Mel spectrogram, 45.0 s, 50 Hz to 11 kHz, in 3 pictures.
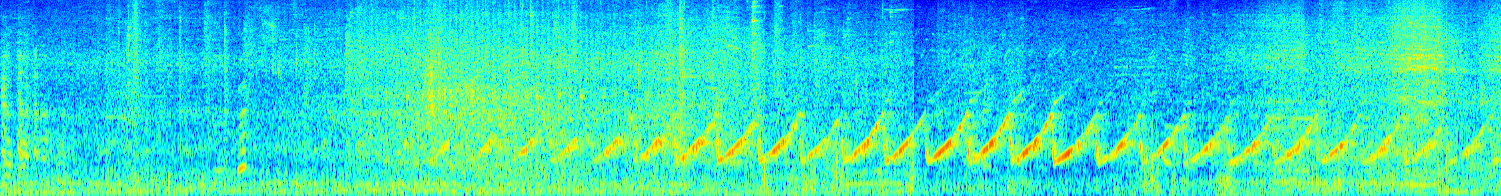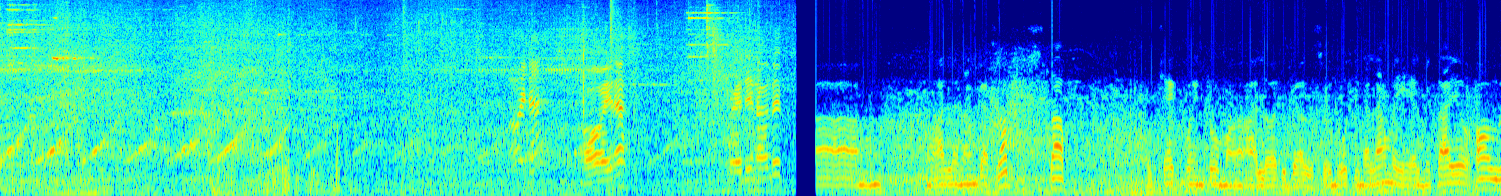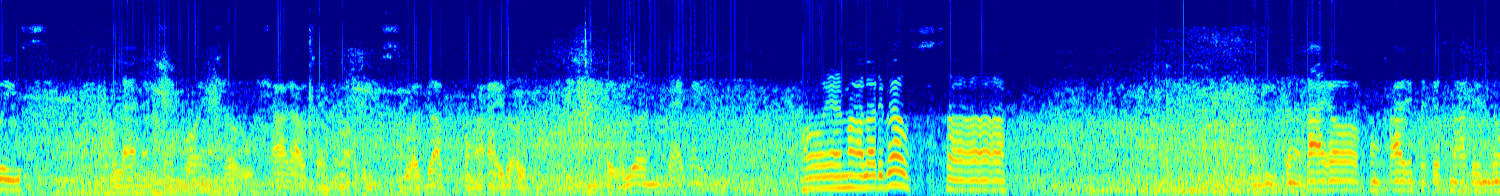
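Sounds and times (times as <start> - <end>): motorcycle engines running: 0.0 - 21.5
street traffic: 0.0 - 45.0
electronic siren sweeping upward: 4.0 - 18.9.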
